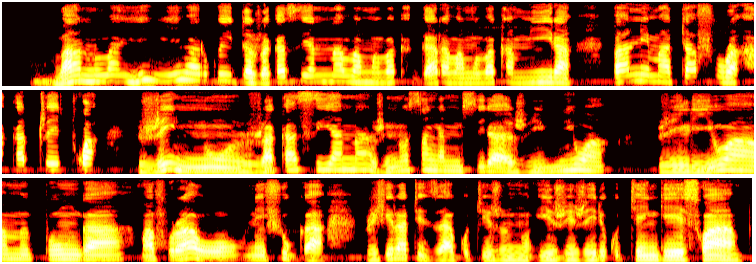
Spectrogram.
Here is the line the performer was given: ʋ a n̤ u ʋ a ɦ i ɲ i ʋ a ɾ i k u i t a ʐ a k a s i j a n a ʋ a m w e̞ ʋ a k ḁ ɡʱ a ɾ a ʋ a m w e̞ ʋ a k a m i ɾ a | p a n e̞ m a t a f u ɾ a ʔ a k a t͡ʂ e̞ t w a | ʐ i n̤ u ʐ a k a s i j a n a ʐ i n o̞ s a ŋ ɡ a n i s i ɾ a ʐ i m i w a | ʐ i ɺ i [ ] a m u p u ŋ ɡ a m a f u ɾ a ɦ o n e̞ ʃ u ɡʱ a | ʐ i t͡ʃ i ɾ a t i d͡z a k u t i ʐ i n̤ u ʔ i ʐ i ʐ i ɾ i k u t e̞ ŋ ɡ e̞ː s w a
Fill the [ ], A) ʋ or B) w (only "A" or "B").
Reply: B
